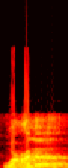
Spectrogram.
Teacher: واو ہونٹوں کی نا تمام گلائی سے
